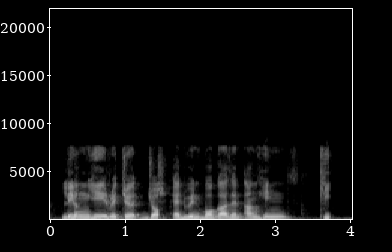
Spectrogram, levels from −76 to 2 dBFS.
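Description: At 0.32 s the speech jumps forward by about a fifth of a second. This is compressed frames skipped. Whole frames never reached playback, so the decoder resumed further on. The gap fits around ten frames of about 21.3 ms each. It happens again at 1.43 to 1.45 s, losing about 150 ms, and at 3.71 to 3.73 s, losing about 300 ms.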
